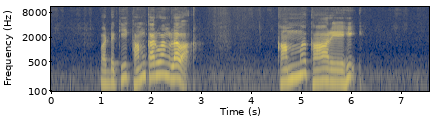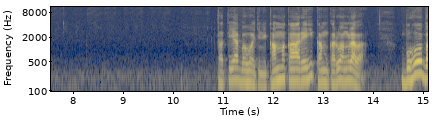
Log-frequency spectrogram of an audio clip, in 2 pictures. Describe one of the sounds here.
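An elderly man speaks calmly and clearly into a close microphone, in short phrases with pauses.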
